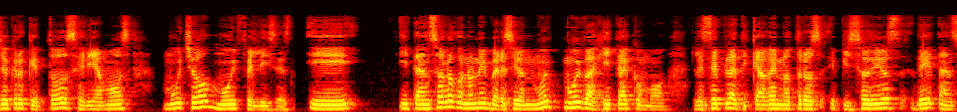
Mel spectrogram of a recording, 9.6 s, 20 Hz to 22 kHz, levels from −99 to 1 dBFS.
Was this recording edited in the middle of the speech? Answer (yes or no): yes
